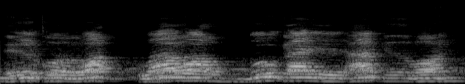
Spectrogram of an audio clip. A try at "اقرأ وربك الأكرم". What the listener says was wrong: अक कलकला नहीं करना, उंगली रखो बच्चों। इक़रा व रब्बुकल अकरम।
